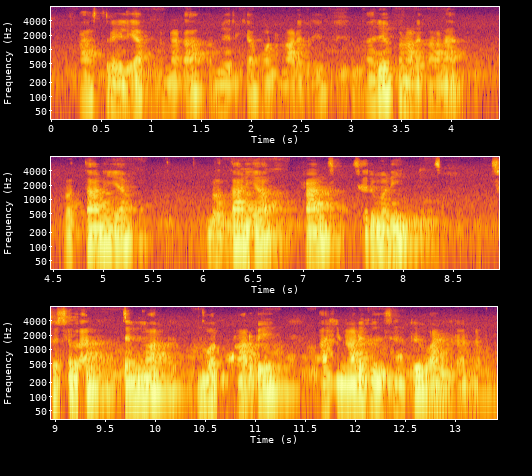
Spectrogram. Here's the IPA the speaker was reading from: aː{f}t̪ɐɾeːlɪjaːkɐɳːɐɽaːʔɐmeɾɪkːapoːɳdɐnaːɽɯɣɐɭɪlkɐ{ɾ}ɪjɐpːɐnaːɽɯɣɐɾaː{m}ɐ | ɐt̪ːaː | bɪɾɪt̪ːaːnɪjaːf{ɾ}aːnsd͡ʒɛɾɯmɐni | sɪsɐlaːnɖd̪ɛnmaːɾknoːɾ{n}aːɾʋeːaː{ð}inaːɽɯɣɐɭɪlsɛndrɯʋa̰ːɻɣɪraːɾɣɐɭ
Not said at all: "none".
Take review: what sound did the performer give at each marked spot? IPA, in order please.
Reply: s, ɾ, n, ɾ, n, ɣ

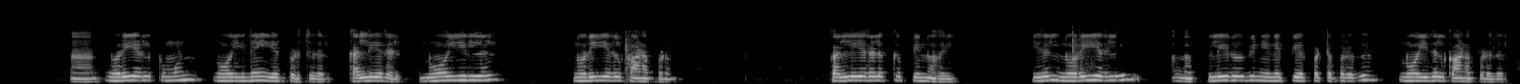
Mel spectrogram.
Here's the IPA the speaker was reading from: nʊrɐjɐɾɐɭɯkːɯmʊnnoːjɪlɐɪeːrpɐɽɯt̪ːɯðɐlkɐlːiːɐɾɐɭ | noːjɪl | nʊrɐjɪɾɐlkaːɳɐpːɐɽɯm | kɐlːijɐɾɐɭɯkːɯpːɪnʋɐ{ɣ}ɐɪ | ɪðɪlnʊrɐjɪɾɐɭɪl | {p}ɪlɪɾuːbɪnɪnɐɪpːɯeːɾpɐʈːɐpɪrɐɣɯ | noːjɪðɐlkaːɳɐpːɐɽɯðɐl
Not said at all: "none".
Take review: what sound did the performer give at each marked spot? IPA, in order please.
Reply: ɣ, p

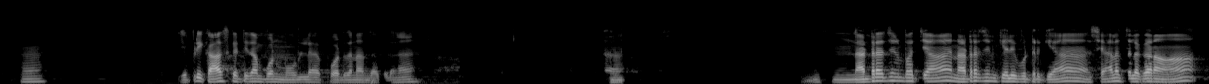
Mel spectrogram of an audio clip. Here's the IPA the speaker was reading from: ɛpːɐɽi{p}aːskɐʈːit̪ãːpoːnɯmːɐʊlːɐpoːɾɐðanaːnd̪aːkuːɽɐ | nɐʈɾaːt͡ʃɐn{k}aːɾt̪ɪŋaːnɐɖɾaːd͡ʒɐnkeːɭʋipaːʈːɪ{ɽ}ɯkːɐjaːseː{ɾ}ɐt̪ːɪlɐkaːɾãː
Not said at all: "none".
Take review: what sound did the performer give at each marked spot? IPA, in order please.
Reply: k, p, ɾ, l

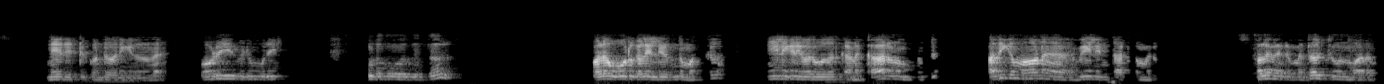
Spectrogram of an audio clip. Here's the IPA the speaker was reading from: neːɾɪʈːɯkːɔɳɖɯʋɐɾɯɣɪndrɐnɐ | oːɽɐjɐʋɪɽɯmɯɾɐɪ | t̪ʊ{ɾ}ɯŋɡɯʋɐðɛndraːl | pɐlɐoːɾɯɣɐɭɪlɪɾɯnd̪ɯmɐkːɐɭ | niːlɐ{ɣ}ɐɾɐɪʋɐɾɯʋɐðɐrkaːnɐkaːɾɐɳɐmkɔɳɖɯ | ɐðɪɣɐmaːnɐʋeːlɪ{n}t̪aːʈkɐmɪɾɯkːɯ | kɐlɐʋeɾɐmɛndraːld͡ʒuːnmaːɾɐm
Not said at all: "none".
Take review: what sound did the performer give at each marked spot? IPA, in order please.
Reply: ɽ, ɣ, n

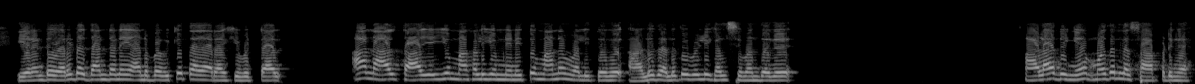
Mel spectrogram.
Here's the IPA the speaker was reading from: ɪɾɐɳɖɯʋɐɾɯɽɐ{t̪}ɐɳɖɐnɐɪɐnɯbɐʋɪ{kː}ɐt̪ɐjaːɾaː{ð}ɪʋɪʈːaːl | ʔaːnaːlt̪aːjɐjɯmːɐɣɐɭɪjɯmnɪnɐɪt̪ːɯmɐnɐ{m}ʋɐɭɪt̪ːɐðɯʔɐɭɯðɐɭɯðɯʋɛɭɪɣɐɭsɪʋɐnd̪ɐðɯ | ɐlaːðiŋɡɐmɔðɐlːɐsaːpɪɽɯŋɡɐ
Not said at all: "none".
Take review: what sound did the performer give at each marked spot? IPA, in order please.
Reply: d̪, kː, ɣ, m

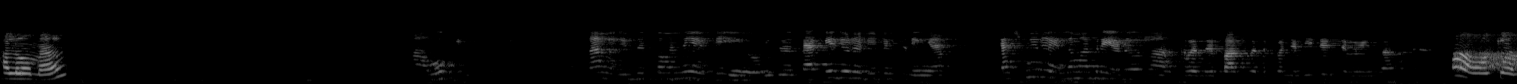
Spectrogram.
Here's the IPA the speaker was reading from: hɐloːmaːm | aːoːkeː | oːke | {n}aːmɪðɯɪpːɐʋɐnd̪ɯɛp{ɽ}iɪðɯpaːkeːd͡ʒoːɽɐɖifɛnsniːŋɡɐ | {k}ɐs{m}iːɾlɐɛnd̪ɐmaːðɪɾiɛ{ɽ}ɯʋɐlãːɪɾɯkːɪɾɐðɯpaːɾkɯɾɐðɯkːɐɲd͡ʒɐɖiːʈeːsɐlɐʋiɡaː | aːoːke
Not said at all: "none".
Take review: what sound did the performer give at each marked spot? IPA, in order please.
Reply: m, ɽ, k, m, ɽ

